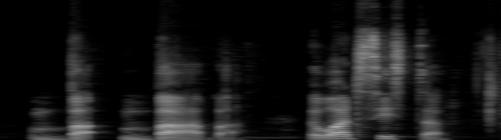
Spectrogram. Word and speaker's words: Baba: would pronounce it as Baba so you can hear the B Baba the word sister D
